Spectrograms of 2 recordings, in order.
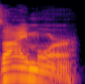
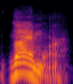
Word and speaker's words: Xymor: Zymor, Azurul, Faluzar.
